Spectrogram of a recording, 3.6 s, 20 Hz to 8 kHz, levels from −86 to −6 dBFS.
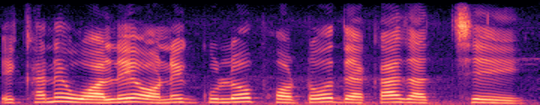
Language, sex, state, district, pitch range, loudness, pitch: Bengali, female, West Bengal, Cooch Behar, 230-265 Hz, -16 LUFS, 250 Hz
